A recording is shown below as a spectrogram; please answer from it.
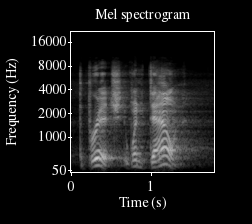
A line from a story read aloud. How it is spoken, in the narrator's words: the station attendant yelled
